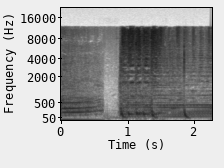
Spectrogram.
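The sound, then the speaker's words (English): Stock cars racing under green flag at North Wilkesboro Speedway in 1988, engines roaring loudly as several cars sweep past in quick succession, each pass dropping in pitch. “Back under green at the North Wilkesboro Speedway.”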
